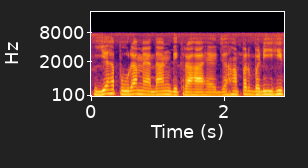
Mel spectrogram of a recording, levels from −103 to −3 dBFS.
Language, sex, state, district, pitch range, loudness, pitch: Hindi, male, Madhya Pradesh, Katni, 135-160 Hz, -17 LUFS, 145 Hz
